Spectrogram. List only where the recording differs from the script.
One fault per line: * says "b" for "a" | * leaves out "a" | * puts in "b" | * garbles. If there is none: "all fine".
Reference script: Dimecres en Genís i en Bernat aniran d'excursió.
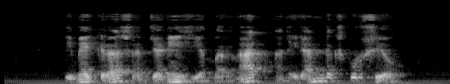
all fine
